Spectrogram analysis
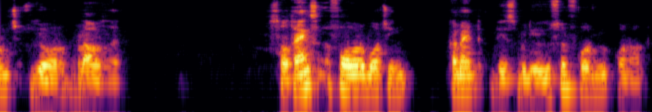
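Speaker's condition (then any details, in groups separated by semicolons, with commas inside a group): No condition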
